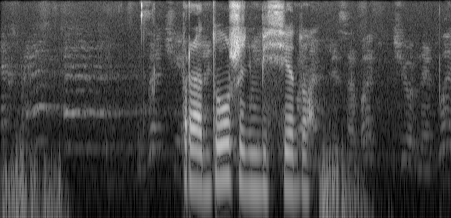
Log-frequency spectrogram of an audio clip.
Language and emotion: Russian, neutral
